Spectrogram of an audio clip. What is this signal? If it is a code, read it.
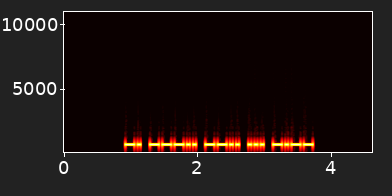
Morse code, heard as a keyed tone, about 26 wpm, 700 Hz. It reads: N8ZSY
